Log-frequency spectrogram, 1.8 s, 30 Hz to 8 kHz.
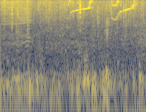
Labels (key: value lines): label: biophony, dolphin
recorder: SoundTrap 500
